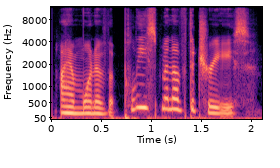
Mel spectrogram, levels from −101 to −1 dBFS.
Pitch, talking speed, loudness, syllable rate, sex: 230 Hz, 255 wpm, -17 LUFS, 7.1 syllables/s, female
